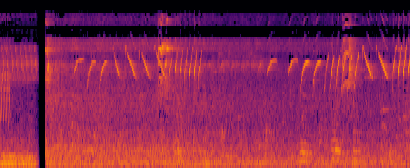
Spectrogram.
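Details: Canary singing as a lure to trigger song: a brief gap near the start, then soft, high sweeping whistles and rapid ticking trills in steady runs over a hissing, humming background.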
